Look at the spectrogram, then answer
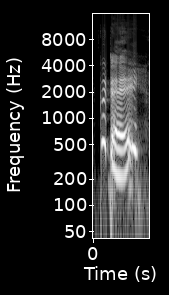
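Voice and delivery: loud, high hammed-up British accent. Imitating a childhood act for the camera, British accent. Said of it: "He was talking a British accent".

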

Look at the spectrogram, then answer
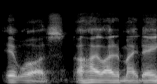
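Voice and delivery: ordinary talk

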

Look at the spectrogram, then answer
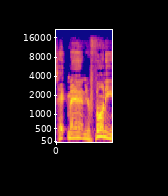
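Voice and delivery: high, friendly wrestler voice; imitating a friendly wrestler; imitating Rowdy Roddy Piper. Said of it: "he goes".

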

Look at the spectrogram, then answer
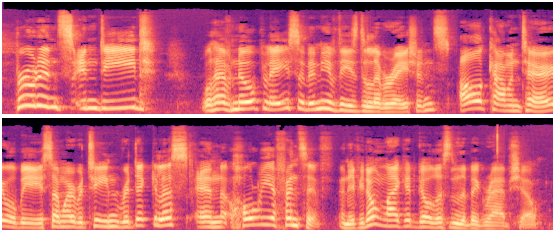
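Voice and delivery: high, lofty declaiming; pompous orator's flourish; grand proclamation. Acted. Declaration closing, raised pitch.

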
